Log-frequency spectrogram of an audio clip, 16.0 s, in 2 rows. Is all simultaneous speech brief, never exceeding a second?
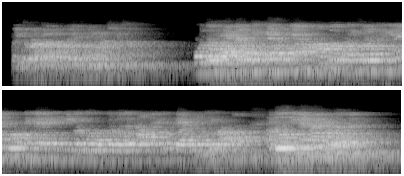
No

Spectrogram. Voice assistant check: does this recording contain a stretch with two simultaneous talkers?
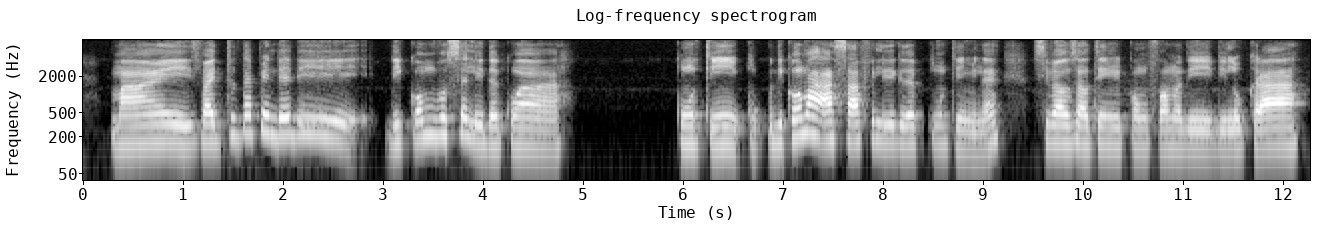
No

